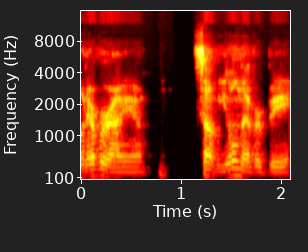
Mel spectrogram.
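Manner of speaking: smug, self-satisfied, dismissive, scoffing tone. Retelling a movie scene where Rick answers Angus: imitating Rick smugly scoffing. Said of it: "Rick kinda smugly scoffs".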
